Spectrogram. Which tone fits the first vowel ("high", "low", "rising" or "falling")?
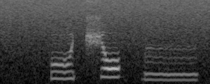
low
